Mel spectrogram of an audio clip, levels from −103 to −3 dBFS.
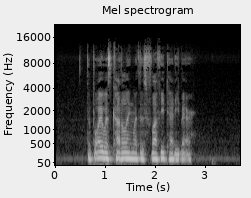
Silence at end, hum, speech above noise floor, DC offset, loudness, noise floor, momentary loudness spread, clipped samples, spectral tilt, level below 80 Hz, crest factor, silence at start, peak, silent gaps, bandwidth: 0.95 s; none; 36 dB; under 0.1%; -34 LUFS; -70 dBFS; 13 LU; under 0.1%; -5.5 dB/octave; -68 dBFS; 20 dB; 0.65 s; -16 dBFS; none; 13.5 kHz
